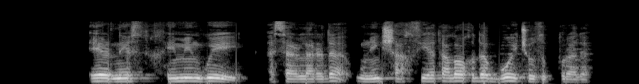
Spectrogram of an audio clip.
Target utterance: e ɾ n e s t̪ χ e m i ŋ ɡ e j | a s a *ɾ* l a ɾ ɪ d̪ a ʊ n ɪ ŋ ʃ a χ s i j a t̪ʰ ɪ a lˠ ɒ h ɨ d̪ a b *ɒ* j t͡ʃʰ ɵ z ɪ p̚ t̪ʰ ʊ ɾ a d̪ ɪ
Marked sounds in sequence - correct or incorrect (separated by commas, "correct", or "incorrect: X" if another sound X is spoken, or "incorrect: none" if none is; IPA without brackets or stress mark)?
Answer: correct, incorrect: o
